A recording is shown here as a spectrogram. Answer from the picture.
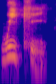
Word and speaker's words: vici: So people think that Caesar said veni, vidi, vici, but he actually said weni, weedy, wiki.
